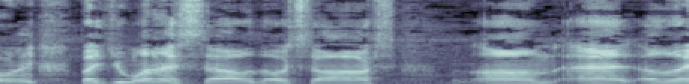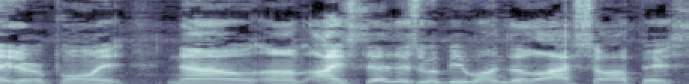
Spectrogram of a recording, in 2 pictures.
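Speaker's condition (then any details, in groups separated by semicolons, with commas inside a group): Tongue cancer surgery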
